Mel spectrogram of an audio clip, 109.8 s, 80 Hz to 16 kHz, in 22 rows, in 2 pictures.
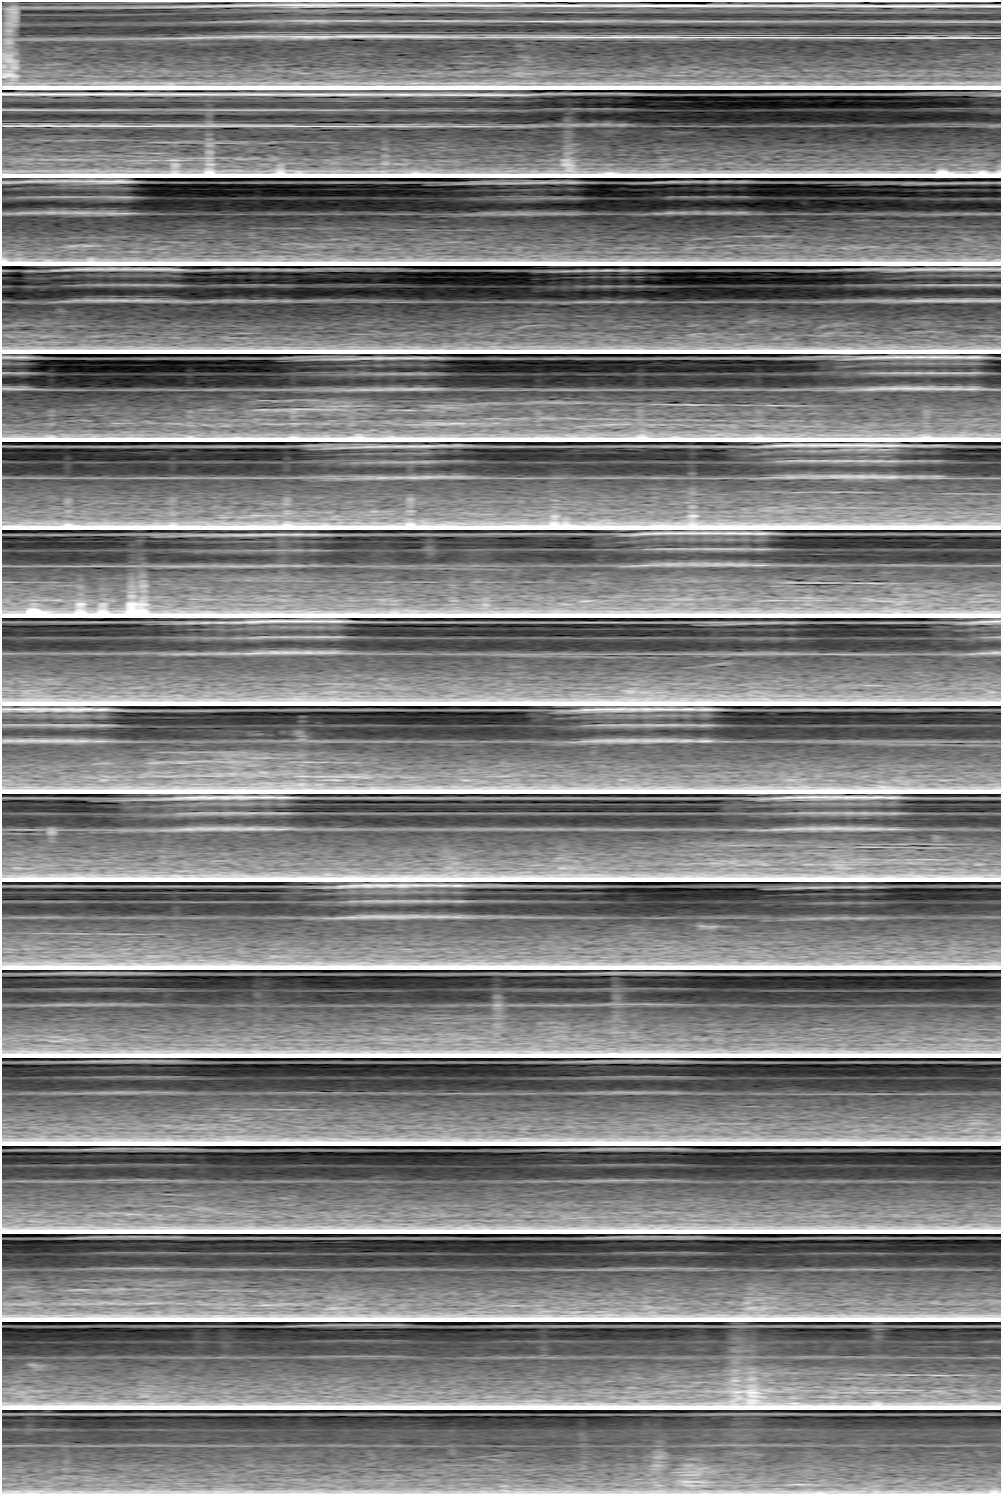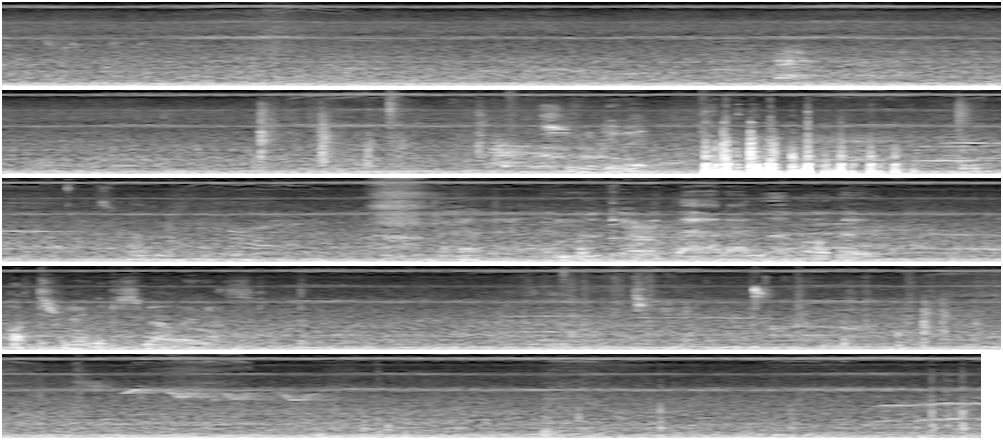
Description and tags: Hi pitch insects recorded on a warm December 2013 afternoon in Ubud, Bali. Recording device was the Zoom H2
